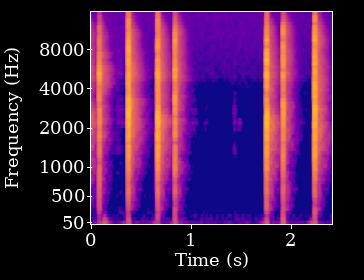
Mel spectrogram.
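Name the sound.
rhythmic hand clapping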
